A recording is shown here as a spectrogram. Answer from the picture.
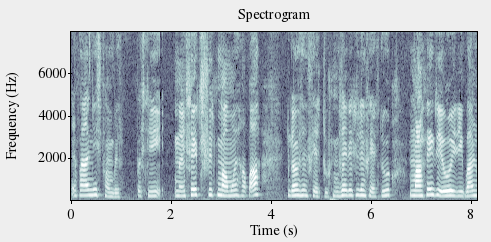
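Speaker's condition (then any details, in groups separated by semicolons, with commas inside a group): Cerebral palsy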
